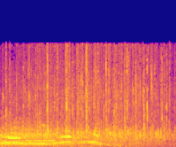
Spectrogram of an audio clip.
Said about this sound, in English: Now, I don't know how I feel about you clapping about that, all right? I really don't.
